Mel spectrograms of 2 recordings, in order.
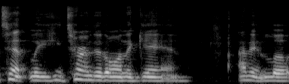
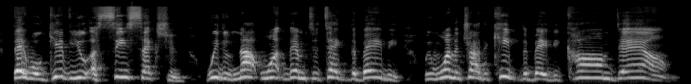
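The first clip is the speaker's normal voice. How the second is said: put-on yell, higher; 7 semitones higher than usual. Retelling the midwife on the phone: imitating the midwife yelling. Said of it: "she yelled at me on the phone".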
